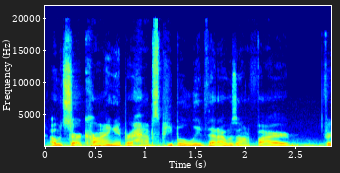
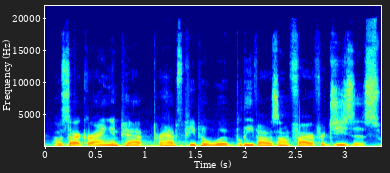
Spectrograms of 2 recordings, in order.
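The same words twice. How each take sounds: First: Said in the usual way. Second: Higher, louder restart of the line; insistent repeat. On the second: Acted. Repeating the confession to Father after being interrupted, insistently raised voice. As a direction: push on over the interruption, raised voice.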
